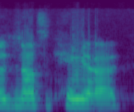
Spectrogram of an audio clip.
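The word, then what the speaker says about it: Nausicaa: up to NASA yeah now that I know how to pronounce that because I've been saying NASA this entire um NASA now that ad is when adicus does walk up to nasaka he covers himself with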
